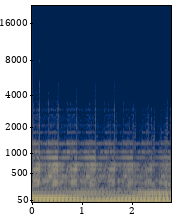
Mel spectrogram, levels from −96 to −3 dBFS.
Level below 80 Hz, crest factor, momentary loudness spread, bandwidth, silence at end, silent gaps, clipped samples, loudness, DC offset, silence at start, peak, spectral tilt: -36 dBFS; 10 dB; 5 LU; 3.2 kHz; 0 s; none; under 0.1%; -39 LUFS; under 0.1%; 0 s; -24 dBFS; -10 dB/octave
